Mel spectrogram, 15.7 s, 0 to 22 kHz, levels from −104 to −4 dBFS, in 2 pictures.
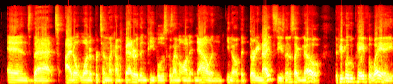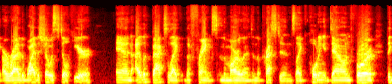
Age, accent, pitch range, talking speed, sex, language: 20-39, American, 100-120 Hz, 230 wpm, male, English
